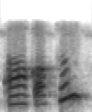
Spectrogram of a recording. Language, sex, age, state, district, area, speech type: Assamese, female, 60+, Assam, Golaghat, urban, conversation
